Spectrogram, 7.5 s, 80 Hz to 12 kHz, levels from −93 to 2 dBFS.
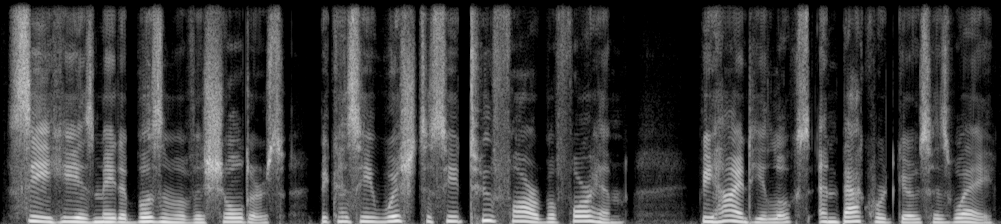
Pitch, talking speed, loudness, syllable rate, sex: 210 Hz, 210 wpm, -17 LUFS, 5.2 syllables/s, female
